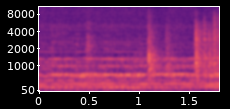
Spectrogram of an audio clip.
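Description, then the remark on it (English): Small dice clatter and tumble across a hard tabletop in a few quick bursts of sharp clicks, over a steady low hum in the background. “you roll dice just fine. You just roll them all the way off the table.”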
